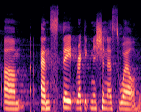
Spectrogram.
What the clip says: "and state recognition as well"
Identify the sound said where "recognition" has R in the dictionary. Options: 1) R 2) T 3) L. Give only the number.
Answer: 1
